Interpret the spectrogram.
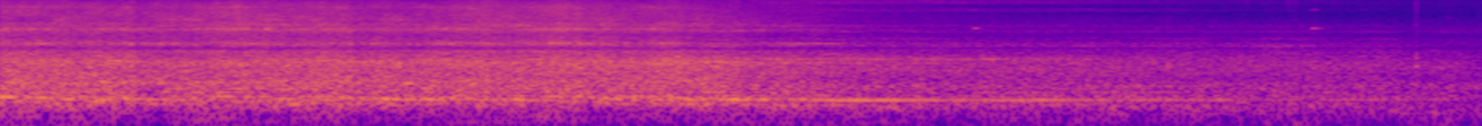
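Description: Electric suburban train running past close by and pulling away: rail and running noise with a steady low hum, fading over the last few seconds.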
